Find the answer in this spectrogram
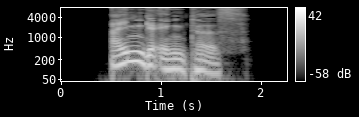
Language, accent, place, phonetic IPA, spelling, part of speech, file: German, Germany, Berlin, [ˈaɪ̯nɡəˌʔɛŋtəs], eingeengtes, adjective, De-eingeengtes.ogg
- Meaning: strong/mixed nominative/accusative neuter singular of eingeengt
